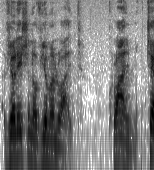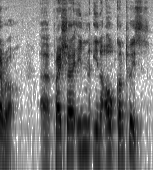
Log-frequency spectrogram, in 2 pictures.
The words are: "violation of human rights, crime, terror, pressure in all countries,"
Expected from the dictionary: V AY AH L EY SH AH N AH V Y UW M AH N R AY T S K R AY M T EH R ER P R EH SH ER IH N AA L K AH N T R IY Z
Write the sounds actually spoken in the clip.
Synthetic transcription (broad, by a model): V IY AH L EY SH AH N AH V Y UW M AH N R AY T K R AY M T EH R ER P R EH SH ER IH N AA L K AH N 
